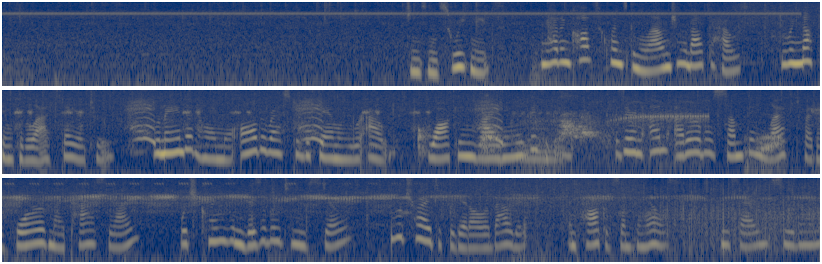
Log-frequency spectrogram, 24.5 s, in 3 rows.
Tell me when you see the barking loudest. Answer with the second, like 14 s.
14 s.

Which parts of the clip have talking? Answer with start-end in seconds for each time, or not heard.
4.0-24.5.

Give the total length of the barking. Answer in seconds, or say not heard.
2 s.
